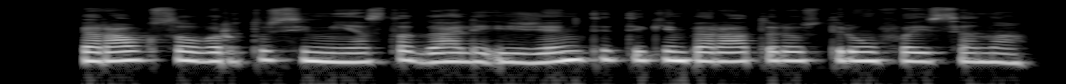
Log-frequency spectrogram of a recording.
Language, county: Lithuanian, Utena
